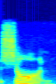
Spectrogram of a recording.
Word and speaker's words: Sean: so someone's name and it is pronounced Sean it's a very strange word but it's pronounced Shan how come I don't know but that's a a pretty common name so if you ever see that name it's sha Sean okay yes next one where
